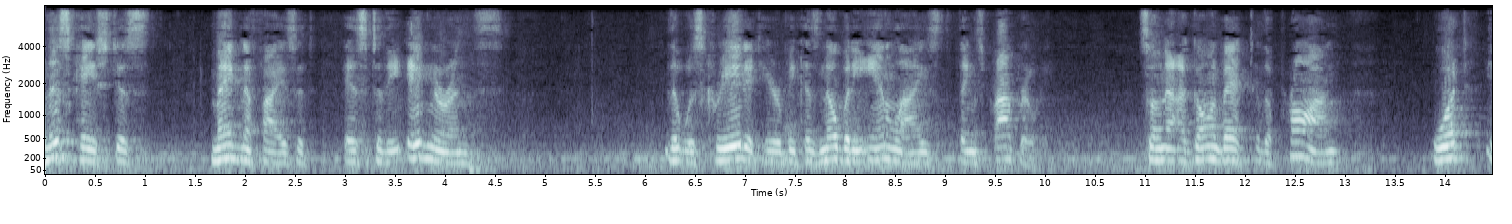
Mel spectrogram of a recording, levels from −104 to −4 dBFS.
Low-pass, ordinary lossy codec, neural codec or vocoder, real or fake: 7.2 kHz; MP3, 64 kbps; none; real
